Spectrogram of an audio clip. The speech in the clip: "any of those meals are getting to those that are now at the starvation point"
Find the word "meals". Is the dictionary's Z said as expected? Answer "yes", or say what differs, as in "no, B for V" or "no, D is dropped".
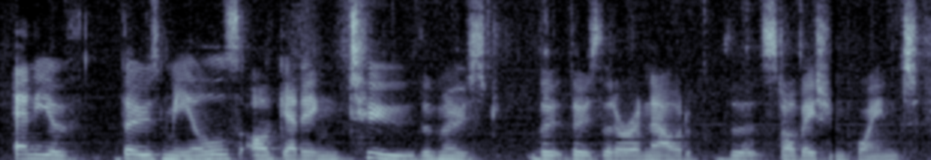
yes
